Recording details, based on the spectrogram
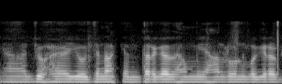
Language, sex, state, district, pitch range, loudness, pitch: Chhattisgarhi, male, Chhattisgarh, Rajnandgaon, 120-125 Hz, -18 LUFS, 120 Hz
